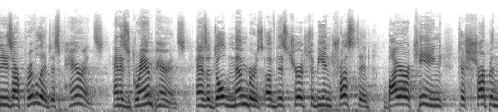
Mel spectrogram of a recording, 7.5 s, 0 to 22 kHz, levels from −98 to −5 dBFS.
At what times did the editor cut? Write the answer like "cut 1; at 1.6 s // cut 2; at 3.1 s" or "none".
cut 1; at 1.6 s // cut 2; at 2.9 s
